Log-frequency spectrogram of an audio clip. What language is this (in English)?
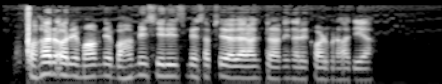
Urdu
